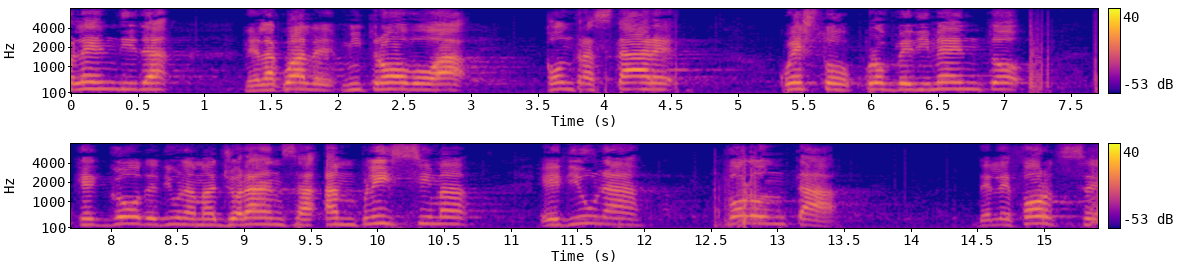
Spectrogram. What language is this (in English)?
Italian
